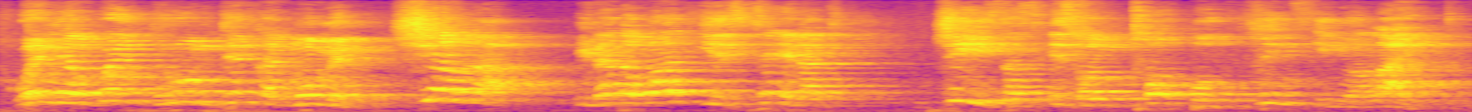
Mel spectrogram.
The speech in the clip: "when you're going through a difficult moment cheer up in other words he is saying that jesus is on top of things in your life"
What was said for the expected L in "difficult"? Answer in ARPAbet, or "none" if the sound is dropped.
none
